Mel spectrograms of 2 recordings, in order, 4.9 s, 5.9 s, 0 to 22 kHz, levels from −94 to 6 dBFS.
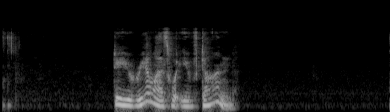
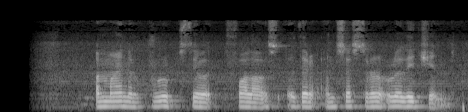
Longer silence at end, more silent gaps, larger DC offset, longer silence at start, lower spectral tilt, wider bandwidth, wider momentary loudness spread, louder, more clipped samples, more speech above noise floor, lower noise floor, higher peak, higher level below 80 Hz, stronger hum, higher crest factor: first, 1.95 s vs 0 s; neither; neither; second, 0.1 s vs 0.6 s; about the same, -7 dB/octave vs -6 dB/octave; second, 8.8 kHz vs 11.5 kHz; about the same, 7 LU vs 7 LU; second, -31 LUFS vs -25 LUFS; neither; first, 51 dB vs 25 dB; first, -81 dBFS vs -49 dBFS; second, -16 dBFS vs -6 dBFS; second, -72 dBFS vs -58 dBFS; neither; about the same, 18 dB vs 20 dB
